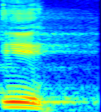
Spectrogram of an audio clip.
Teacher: Temos também, pulando aqui para a faixa dos médios, nós temos o E. Então, ele é um vocóide anterior médio fechado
